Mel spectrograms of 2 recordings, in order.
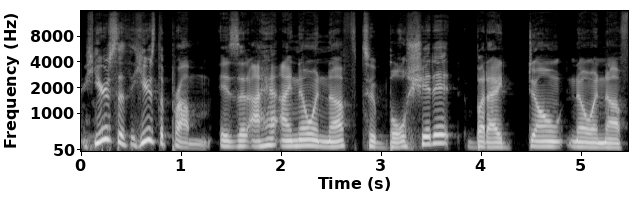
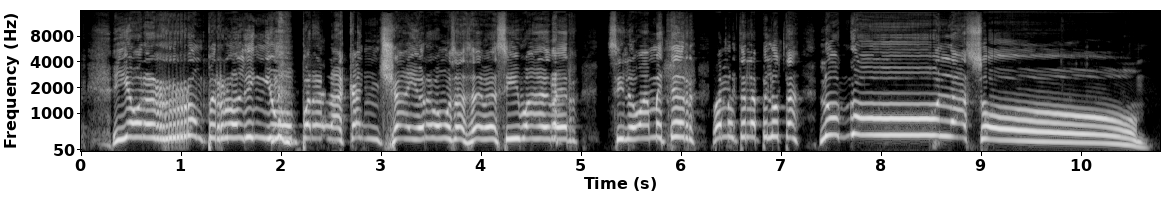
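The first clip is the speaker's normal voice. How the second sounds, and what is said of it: Spanish-language soccer announcer voice. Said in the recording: “my Spanish announcer voice ... You should be a soccer announcer.”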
